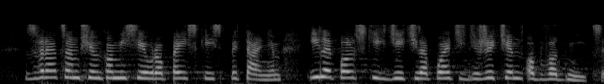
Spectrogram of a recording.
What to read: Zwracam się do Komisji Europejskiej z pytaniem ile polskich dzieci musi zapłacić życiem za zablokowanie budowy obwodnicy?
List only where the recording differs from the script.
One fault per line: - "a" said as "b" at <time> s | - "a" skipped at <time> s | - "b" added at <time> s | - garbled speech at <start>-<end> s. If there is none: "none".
- "do" skipped at 1.0 s
- "musi" skipped at 4.2 s
- "za zablokowanie budowy" skipped at 5.2 s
